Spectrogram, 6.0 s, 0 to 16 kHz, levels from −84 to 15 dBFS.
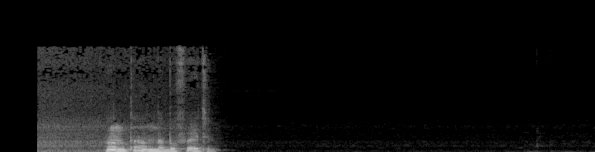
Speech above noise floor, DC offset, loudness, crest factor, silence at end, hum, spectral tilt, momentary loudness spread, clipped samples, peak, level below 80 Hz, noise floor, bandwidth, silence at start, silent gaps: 58 dB; under 0.1%; -15 LUFS; 20 dB; 3.8 s; none; -8.5 dB/octave; 24 LU; under 0.1%; 0 dBFS; -54 dBFS; -72 dBFS; 11.5 kHz; 0.35 s; none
